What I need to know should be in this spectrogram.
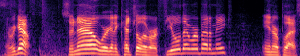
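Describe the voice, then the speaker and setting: Music plays behind a man with a high-pitched voice. His pitch swings very widely. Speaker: gaming streamer. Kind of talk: live gameplay stream chat. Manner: casual, thinking aloud.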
